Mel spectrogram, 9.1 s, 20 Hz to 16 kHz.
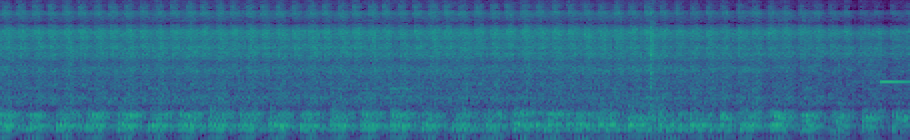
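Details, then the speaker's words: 2006/2007 Subaru Impreza 2.5i warmed up: uneven lumpy idle pulsing about three times a second; advance valves go wide open after warm-up, pulling them smooths it; cause of excess idle advance unknown; rough idle. "As you can see, those valves for the Advance go wide open after she warms up. If you pull them, smooths out."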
